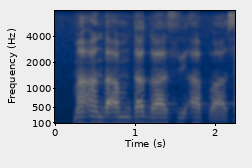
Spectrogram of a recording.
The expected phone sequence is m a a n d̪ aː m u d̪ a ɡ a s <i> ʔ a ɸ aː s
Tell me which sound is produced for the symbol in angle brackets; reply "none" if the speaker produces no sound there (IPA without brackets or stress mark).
i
